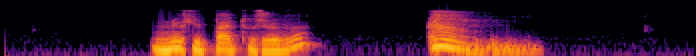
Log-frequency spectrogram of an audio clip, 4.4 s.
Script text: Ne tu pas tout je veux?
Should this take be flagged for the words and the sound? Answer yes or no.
yes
